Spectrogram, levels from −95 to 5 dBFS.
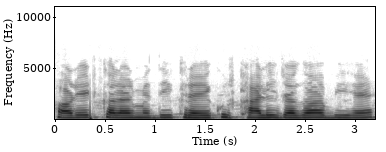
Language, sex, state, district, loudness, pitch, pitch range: Hindi, female, Maharashtra, Chandrapur, -13 LUFS, 220 Hz, 215-225 Hz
